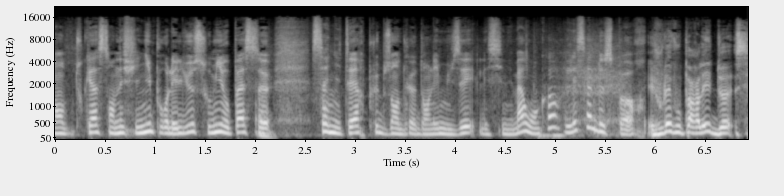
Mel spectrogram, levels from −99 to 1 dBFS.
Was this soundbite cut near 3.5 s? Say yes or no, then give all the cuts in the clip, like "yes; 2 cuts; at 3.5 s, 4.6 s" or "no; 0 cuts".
yes; 2 cuts; at 3.5 s, 5.9 s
